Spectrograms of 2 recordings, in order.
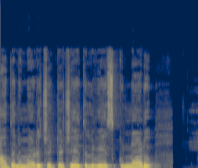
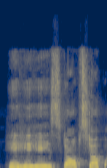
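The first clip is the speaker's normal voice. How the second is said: mild mock shout, pitched much higher; 7 semitones higher than usual. A narrator's reading. Tarak panicking with the squirming baby, mild mock shout. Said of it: "అంటూ గట్టిగా అరిచాడు".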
